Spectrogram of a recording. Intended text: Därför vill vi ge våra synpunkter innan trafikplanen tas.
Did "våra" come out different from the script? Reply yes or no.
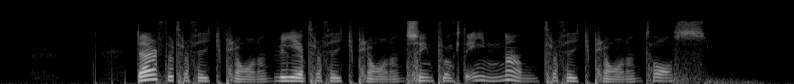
yes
